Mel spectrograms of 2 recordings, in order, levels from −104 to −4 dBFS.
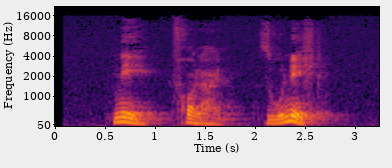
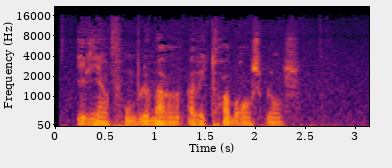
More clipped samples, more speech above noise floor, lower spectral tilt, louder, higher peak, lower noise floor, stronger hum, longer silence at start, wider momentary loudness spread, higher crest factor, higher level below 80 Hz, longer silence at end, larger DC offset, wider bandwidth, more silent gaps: neither; first, 36 dB vs 32 dB; about the same, -7 dB/octave vs -6.5 dB/octave; about the same, -31 LUFS vs -29 LUFS; about the same, -12 dBFS vs -12 dBFS; first, -66 dBFS vs -60 dBFS; neither; first, 0.6 s vs 0.2 s; first, 19 LU vs 8 LU; about the same, 22 dB vs 18 dB; second, -64 dBFS vs -38 dBFS; second, 0.55 s vs 0.75 s; neither; about the same, 16 kHz vs 15.5 kHz; neither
